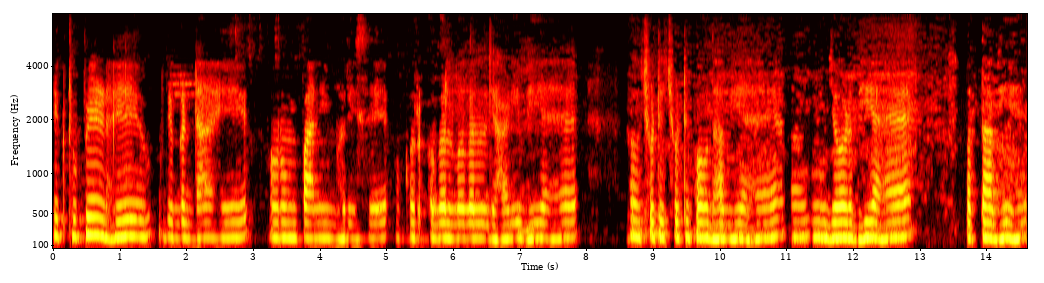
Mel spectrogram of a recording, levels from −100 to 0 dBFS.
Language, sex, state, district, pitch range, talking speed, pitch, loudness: Hindi, female, Chhattisgarh, Balrampur, 185-200 Hz, 100 wpm, 195 Hz, -27 LUFS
